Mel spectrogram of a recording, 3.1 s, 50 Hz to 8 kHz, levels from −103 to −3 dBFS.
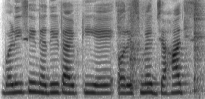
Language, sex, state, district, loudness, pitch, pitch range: Hindi, female, Madhya Pradesh, Bhopal, -17 LUFS, 245 Hz, 235-255 Hz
